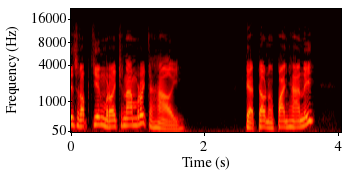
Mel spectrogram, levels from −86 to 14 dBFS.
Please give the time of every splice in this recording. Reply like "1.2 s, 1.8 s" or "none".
none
